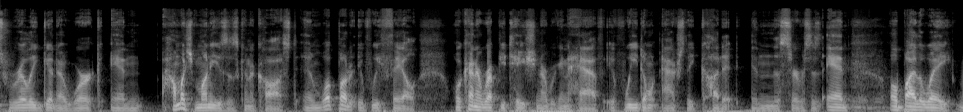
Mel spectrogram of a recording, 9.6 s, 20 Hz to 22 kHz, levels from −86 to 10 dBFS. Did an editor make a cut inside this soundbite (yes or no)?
no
